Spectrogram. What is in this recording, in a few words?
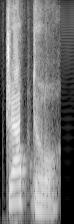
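"trapdoor", Indian English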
